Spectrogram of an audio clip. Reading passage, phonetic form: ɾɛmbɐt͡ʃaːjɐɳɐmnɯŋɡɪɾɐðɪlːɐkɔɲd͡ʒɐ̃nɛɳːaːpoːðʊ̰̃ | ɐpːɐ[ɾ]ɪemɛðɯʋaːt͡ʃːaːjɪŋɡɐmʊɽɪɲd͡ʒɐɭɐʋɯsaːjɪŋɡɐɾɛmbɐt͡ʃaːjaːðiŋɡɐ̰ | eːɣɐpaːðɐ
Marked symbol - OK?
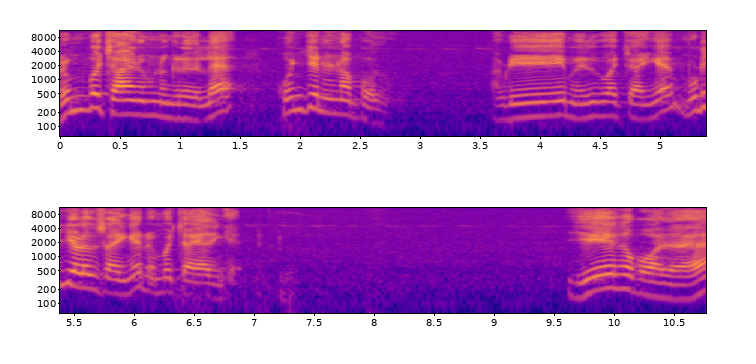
no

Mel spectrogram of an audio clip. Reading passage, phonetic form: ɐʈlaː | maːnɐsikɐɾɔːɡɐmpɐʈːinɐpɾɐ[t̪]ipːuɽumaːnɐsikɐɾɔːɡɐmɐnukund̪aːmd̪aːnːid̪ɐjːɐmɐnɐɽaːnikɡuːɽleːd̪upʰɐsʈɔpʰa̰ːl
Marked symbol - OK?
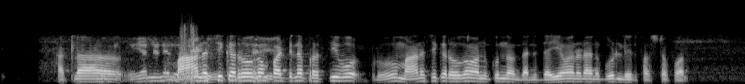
yes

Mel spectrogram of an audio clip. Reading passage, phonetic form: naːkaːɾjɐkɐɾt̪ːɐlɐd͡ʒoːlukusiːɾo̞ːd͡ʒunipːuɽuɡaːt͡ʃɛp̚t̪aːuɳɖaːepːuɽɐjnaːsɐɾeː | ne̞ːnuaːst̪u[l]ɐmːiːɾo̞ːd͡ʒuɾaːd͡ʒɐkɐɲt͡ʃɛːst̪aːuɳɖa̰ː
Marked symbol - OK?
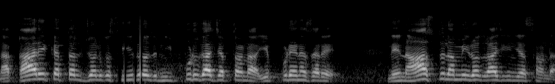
yes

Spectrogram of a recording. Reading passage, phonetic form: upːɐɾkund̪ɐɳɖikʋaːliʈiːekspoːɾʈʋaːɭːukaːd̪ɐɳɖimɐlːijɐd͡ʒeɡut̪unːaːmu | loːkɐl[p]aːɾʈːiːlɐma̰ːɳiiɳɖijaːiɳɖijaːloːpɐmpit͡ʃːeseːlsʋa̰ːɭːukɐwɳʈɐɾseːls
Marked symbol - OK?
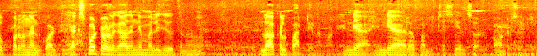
yes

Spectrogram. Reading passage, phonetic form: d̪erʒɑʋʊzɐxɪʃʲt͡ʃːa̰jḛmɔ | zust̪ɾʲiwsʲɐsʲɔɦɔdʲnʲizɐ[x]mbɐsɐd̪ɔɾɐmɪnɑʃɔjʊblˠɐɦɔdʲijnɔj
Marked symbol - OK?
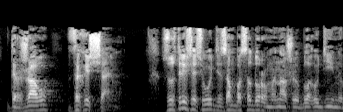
no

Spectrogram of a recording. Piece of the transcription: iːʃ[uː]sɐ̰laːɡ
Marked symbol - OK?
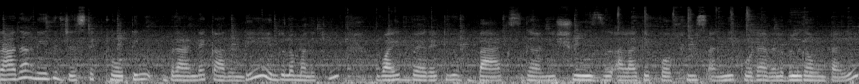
yes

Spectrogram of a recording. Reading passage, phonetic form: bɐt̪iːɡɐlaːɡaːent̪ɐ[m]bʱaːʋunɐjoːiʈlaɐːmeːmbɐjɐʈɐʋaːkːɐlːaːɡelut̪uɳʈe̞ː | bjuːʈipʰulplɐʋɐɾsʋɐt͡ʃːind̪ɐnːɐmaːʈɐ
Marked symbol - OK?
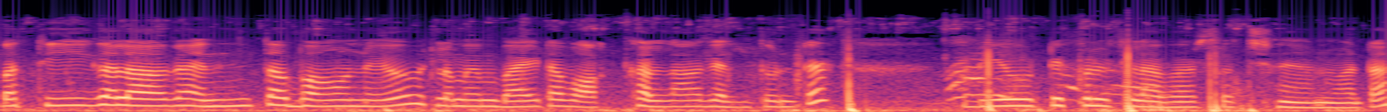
no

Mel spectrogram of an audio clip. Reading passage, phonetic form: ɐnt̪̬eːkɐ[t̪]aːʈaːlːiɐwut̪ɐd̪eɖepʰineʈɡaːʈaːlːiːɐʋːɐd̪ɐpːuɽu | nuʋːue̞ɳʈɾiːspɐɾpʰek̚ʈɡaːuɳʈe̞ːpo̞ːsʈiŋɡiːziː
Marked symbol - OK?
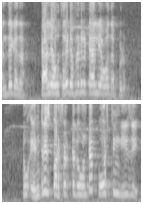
no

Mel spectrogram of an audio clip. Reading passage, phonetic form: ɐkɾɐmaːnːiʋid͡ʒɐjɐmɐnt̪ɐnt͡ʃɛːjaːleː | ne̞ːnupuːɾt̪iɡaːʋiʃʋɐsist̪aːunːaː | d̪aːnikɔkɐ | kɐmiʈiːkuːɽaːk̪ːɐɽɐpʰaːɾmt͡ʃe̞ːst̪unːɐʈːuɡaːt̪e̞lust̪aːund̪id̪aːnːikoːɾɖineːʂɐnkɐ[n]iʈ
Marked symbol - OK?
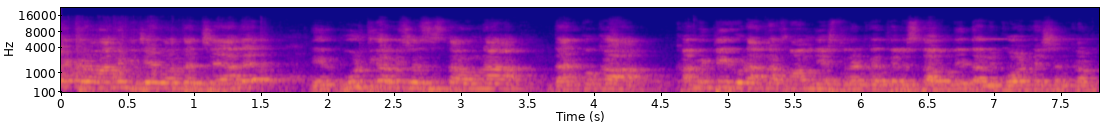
no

